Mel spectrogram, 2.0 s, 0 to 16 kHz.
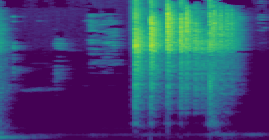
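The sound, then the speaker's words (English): Two six-sided dice clatter and tumble across a table during a tabletop game in a quick burst of rapid rattling that settles after about a second, preceded by a few faint light taps. No one speaks. “So now my 2d6.”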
